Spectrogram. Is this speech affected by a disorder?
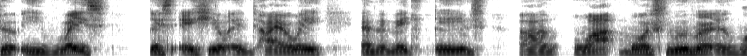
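Yes: cerebral palsy.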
